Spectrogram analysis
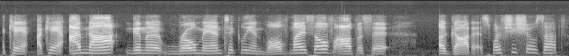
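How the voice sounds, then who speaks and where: A woman reacting casually to a video game on a livestream, slangy, sweary and expressive. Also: medium pitch, moderate pace, clean tone, dry recording, muffled recording.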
